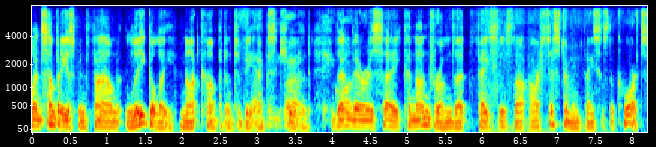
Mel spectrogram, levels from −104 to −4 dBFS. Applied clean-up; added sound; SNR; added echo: neural mask model DeepFilterNet 3.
